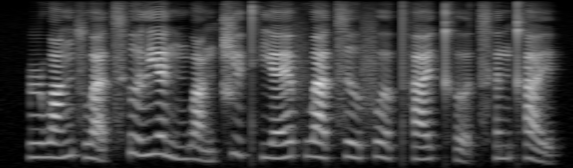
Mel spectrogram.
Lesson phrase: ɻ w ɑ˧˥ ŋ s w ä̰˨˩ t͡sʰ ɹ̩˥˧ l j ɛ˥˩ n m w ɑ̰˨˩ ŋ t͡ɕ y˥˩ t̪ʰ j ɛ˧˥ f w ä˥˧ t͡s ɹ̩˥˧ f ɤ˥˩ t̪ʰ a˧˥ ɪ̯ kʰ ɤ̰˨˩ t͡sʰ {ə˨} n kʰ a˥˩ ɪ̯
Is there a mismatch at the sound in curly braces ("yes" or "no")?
yes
